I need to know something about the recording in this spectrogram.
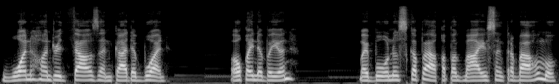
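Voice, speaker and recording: A woman's voice: mid-range voice, fairly even intonation, moderate pace, dry recording, soft background music, lightly acted. A woman voicing a grumpy, commanding male CEO in a story, curt and stern, with a Filipino accent. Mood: serious.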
